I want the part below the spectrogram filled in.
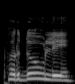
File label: "pardaw", Archi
